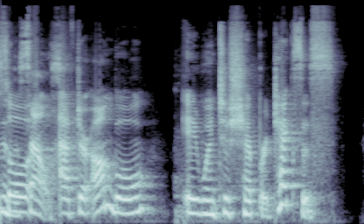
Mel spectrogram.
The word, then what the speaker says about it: Humble: an H but with the H is silent h Umble as in down the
